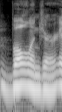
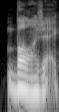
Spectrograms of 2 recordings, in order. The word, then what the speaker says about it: Bollinger: And it's not Bollinger, it's Boulanger.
